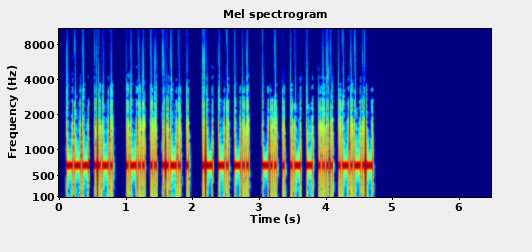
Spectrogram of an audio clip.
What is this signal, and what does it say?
Morse code, heard as a keyed tone, about 37 wpm, 700 Hz. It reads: OF LIFE AND DEATH.
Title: Sentences from Top 1100 Words 40wpm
